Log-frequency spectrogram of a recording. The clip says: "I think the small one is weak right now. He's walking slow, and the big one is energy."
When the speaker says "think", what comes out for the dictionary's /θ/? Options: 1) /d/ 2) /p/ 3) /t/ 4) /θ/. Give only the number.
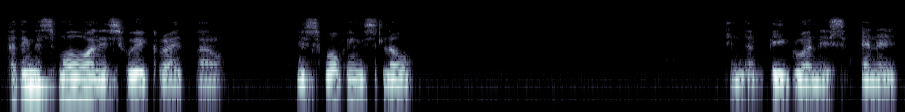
3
